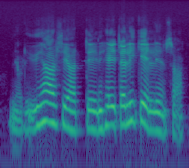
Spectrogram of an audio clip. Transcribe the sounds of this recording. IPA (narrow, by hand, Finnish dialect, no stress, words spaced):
ne oli ʋihɑsiɑ ĕtːei n̆ĭ heitæ likelːen̞ sɑːt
